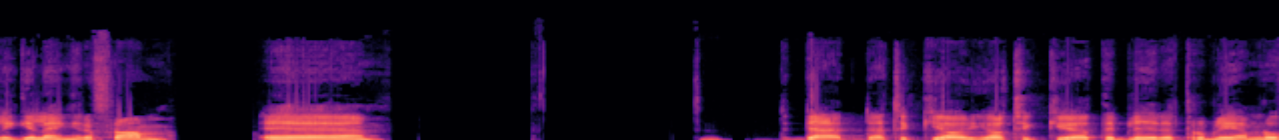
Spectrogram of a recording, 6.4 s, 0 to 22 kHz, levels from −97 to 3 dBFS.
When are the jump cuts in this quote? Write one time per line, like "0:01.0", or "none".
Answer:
none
